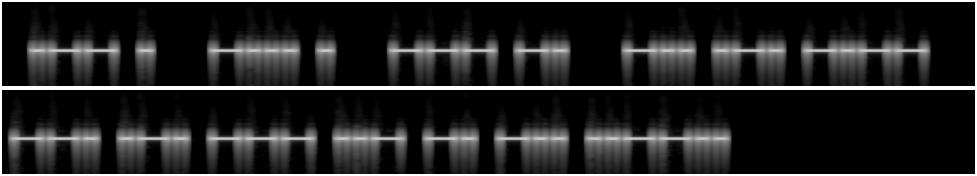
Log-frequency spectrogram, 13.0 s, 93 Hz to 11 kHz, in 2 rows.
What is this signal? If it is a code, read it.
Morse code, heard as a keyed tone, about 20 wpm, 700 Hz. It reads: WE BE ON DRY GROUND?
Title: Sentences from Top 1000 Words - Review Part 3 - 20wpm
